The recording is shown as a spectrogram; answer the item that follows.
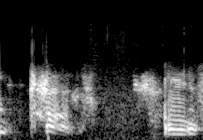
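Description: A caller speaking over a telephone line into a TV broadcast, the voice thin and narrow. There is a short pause near the middle.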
